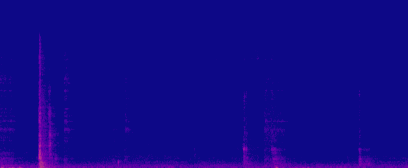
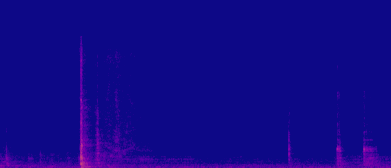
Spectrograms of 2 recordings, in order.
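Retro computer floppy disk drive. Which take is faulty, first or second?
first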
